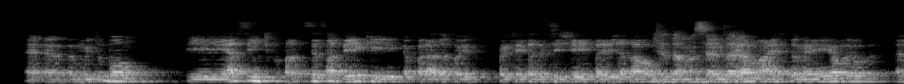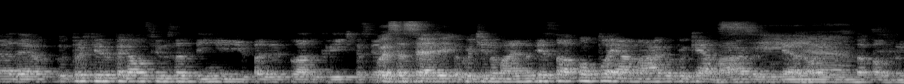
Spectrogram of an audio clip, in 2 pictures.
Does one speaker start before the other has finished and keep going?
Yes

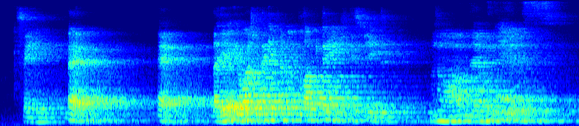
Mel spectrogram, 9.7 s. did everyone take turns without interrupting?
Yes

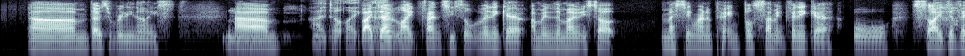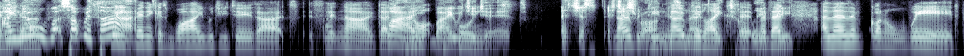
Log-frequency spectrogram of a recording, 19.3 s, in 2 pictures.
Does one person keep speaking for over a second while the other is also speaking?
Yes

